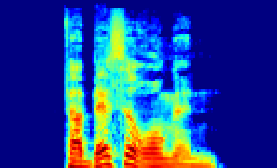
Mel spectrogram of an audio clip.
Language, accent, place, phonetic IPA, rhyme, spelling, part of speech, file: German, Germany, Berlin, [fɛɐ̯ˈbɛsəʁʊŋən], -ɛsəʁʊŋən, Verbesserungen, noun, De-Verbesserungen.ogg
- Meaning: plural of Verbesserung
